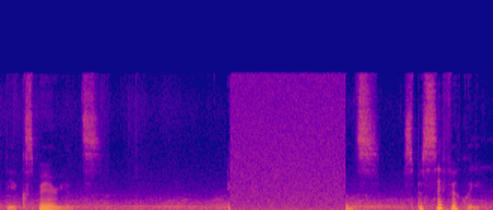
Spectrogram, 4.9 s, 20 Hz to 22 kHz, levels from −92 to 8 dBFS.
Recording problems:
muffled; very slightly; fading above 1.5 kHz
wind noise on the microphone; occasional gusts; 15 dB below the speech
rain or running water; faint; throughout; 25 dB below the speech
audio cutting out; at 2.5 s for 1 s

